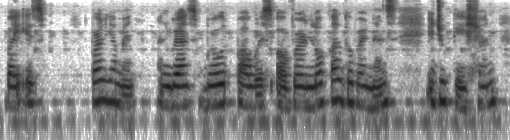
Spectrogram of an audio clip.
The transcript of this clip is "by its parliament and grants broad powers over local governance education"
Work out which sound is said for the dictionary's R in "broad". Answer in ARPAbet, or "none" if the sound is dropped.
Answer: R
